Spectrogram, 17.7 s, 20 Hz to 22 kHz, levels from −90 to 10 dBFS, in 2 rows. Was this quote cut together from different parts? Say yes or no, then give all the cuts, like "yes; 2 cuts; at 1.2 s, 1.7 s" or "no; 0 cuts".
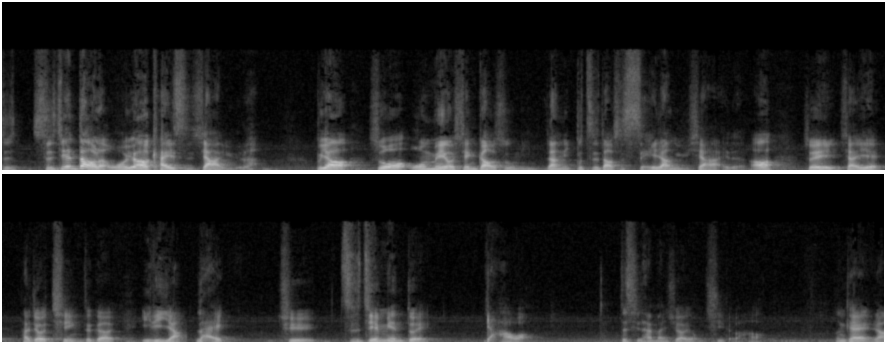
yes; 1 cut; at 10.7 s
